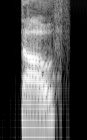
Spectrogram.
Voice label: "pouffe", Indian; Dictionary

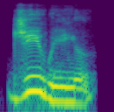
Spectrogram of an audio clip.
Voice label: "gearwheel", Indian

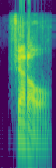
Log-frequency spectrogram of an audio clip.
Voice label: "fettle", American

